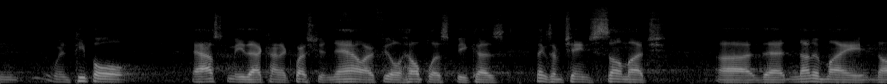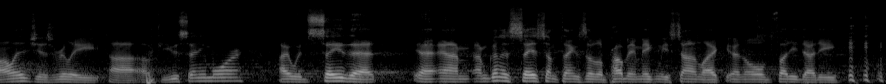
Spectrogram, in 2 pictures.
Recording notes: On stage at Disrupt in San Francisco.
